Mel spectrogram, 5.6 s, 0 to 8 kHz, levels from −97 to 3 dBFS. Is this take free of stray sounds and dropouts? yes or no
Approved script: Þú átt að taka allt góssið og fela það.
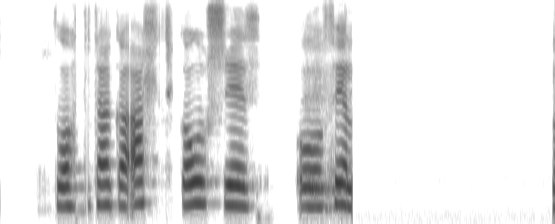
yes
